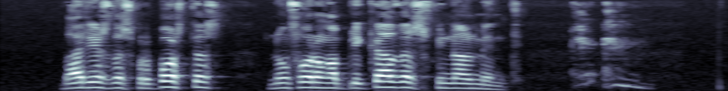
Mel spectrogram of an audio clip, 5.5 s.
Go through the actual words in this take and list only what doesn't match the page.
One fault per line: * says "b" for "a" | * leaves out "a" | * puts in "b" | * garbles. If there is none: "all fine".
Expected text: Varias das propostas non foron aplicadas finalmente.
all fine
